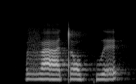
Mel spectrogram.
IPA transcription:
v a t ɔ kʷ ɛ

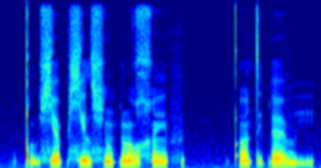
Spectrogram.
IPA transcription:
ǃ ṵ ɕ æ p ɕ e l ɕ õ p ɾ õ ʁ χ ẽ f | qʼ æ̃ t ḭ p ɾ æ v ḭ

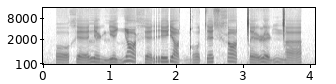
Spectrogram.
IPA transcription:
ɔ˨˩˦ x ɛ˨˩˦ l e˧˩ ɳ lʲ ɛ˧˩ ʎ ɑ˥˨ x ɛ˨˩˦ r e˦˥ ɾʲ ɑ˧˩ ɡ͡ǃ ɔ˧˩ t ɛ˦˥ s x ɑ˥˨ ǀ ɛ˨˩˦ ɭ ɛ˨˩˦ ɳ ŋ͡ǀ a˨˩˦

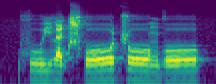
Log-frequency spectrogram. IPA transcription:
x uː j l æ t͡ɕʰ oː ʈ͡ʂ oː ŋ ɡ oː

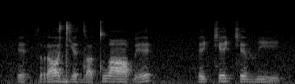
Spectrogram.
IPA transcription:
ɪ k r ɒ dʲ ɜ d ɒ t w ɑ ɓ ɪ | ɪ c ɪ c ɪ v i

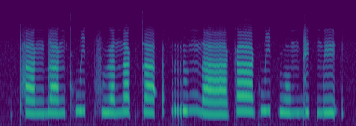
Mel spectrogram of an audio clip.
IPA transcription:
pʰ a˩˦ ŋ d a˧ ŋ kʰ w i˥˩ t̚ f ɯ˧ a̯ n a˥˩ k̚ t a˥˩ ʔ | r ɯ˦˥ ŋ n aː˨˩ k aː˥˩ k w i˥˩ t̚ w o˦˥ m d e˥˩ k̚ m e˥˩ ʔ

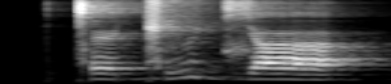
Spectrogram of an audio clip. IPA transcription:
ǀ ɛ ɡ͡ǁ ɨ d͡ʑ a

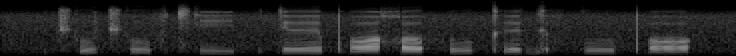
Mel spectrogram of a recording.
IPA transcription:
t͡ʃʼ u t͡ʃʼ uː f t͡sʼ iː | t ɘː pʼ ɔ χ o h u kʼ ɘ ɡ ɘ f k uː pʼ ɔ

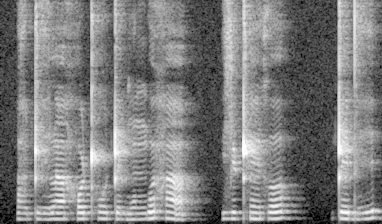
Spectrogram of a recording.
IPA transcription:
a̤ ʈ e̤ l ã h ɔ ʈʰ ɔ̤ ʈ e ɡʷ ã ŋʷ œ h ã | zʲ œ ʈʰ ẽ x ʌ | ʈ e d e̤

